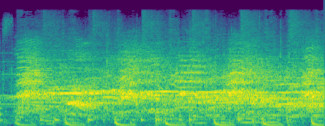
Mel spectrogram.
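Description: High school pep band playing with a steady drum beat, under a crowd of students shouting and cheering.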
